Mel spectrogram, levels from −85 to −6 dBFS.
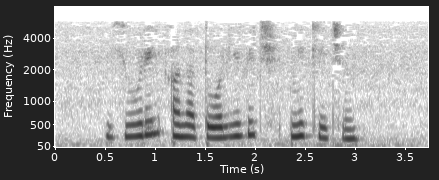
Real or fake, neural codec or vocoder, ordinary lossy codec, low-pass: fake; vocoder, 44.1 kHz, 80 mel bands, Vocos; MP3, 24 kbps; 7.2 kHz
